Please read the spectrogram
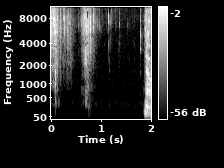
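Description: Thin plastic zip-lock bag crinkling as it is handled and set down, in two short bursts within the first second.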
